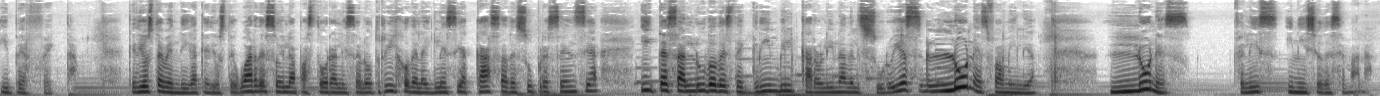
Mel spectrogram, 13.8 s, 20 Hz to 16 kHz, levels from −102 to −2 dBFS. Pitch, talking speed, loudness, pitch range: 185 Hz, 170 wpm, -21 LUFS, 165-210 Hz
